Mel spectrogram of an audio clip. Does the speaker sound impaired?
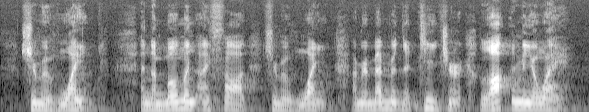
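Yes: speech impediment; speaks publicly with new voice as motivational speaker.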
